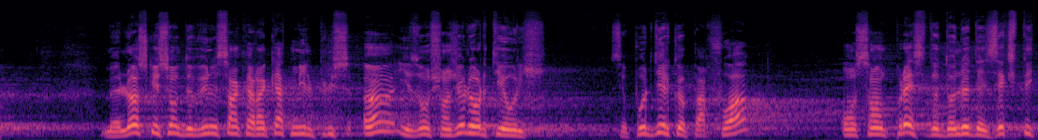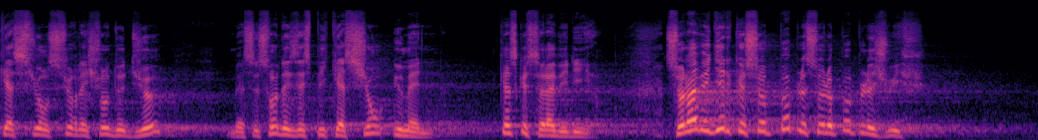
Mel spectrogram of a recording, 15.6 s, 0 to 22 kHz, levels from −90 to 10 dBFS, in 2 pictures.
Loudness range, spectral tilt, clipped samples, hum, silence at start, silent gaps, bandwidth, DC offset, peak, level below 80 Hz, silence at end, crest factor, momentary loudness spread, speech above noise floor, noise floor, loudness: 4 LU; -4.5 dB/octave; under 0.1%; none; 0 s; none; 16 kHz; under 0.1%; -6 dBFS; -78 dBFS; 0.7 s; 22 dB; 14 LU; 32 dB; -58 dBFS; -27 LUFS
